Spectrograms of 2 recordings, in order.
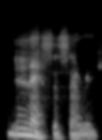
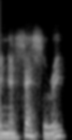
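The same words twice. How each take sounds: First: The stress is on the first syllable. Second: The stress is not on the first syllable. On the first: The speaker calls it right. "We say necessary. We put the stress on the first syllable" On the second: The speaker calls it wrong. "We don't say necessary"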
